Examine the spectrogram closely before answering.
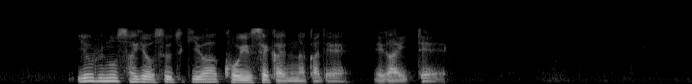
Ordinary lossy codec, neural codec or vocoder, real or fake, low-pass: none; none; real; 5.4 kHz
